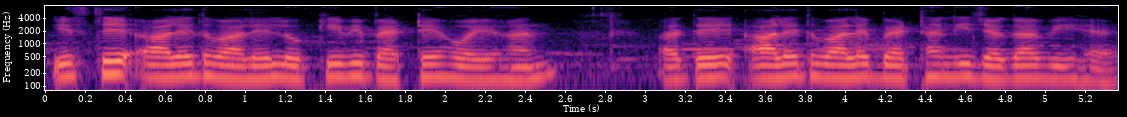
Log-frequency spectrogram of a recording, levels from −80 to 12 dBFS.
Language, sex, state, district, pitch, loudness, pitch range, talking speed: Punjabi, male, Punjab, Kapurthala, 160 Hz, -17 LUFS, 150-170 Hz, 180 wpm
